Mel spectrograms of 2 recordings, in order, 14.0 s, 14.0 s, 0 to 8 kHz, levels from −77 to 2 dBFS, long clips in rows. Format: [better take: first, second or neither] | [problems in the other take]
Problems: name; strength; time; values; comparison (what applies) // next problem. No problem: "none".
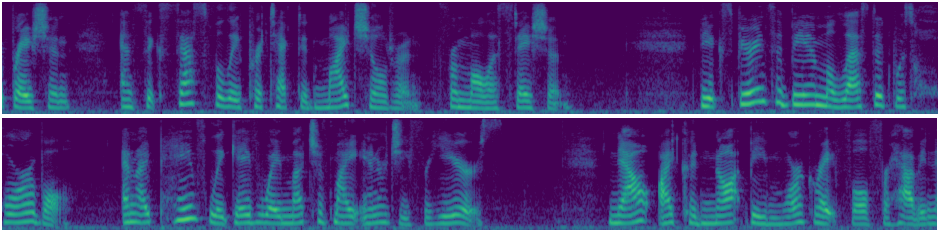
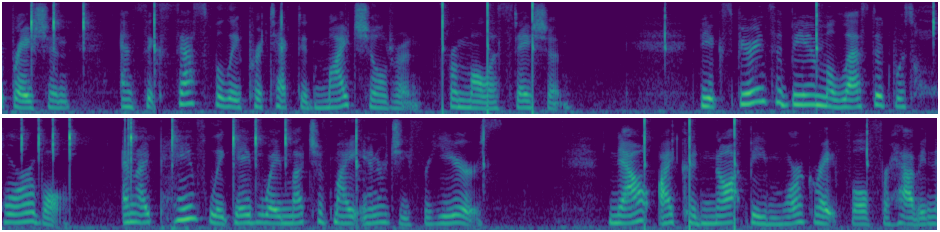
first | background sound (Tick / Bicycle); 6 dB below the speech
